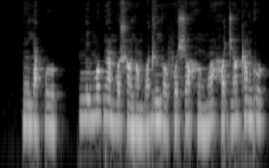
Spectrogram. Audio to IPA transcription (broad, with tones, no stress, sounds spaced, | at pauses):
ĩ˨ j a˨ k͡p u˨ | n i˧ m o˦ ɡ ã˦˨ m o˧ s ɔ̃˨ j ɔ̃˨ b ɔ˨˦ d i˧ j o˨ f o˧ ʃ ɔ˧ h ũ˨ b ɔ̃˧ h ɔ˧ d͡ʒ ɔ̃˧ t ɔ̃˦ ɡ u˦˨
